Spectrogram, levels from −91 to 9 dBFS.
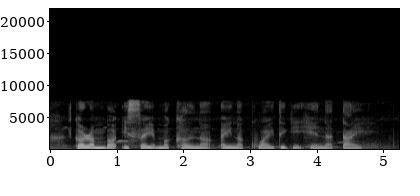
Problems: none marked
